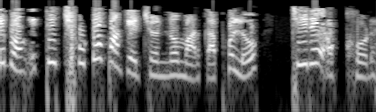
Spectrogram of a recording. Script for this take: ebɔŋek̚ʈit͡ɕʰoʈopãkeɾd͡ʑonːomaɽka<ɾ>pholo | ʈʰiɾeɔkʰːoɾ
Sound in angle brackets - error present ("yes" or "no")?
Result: yes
